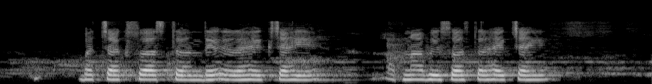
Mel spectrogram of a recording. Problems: none marked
